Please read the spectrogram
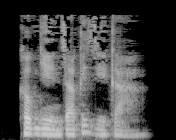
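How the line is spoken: Calm smiling woman. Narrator (Vietnamese): Yên tâm nương, nữ chủ nhân của Bất Nhị Sơn Trang ung dung mỉm cười

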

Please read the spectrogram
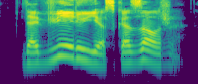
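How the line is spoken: Growled. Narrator (Russian): зарычал герцог

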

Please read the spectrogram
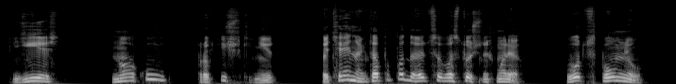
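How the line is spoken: Joyful squeal. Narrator (Russian): я радостно взвизгнул

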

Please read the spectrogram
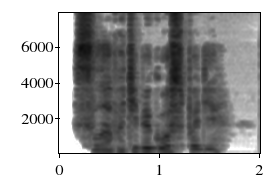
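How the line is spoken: Sobbing. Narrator (Russian): всхлипывала миссис Конклин

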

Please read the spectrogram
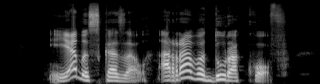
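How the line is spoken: Snorting. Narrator (Russian): фыркнул заведующий кафедрой бесконечных студий

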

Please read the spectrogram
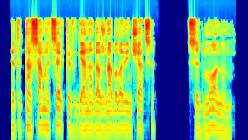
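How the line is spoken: Whisper, old priest. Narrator (Russian): прошептал аббат

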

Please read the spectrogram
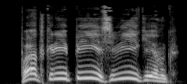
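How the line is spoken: Shout then laughter. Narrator (Russian): крикнул кто-то и засмеялся

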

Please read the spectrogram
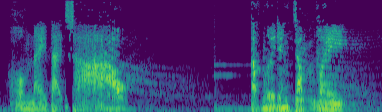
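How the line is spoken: Deep gruff voice. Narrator (Vietnamese): Từ trong cái kiệu, giọng nói ồm ồm vang lên

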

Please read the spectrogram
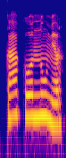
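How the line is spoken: Sudden loud question. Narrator (Russian): Внезапно громко спросил чей-то голос

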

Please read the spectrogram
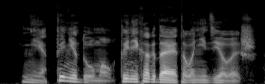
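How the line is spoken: Snapping retort. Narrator (Russian): огрызнулся Рейстлин

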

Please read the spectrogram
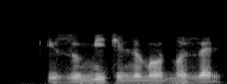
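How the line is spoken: Muttering in French. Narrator (Russian): бормотала по-французски Жанна

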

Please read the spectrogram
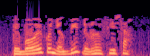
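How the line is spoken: Cold question. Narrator (Vietnamese): Hàn công tử lạnh lùng hỏi

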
